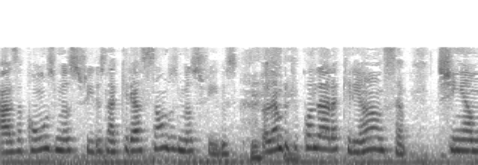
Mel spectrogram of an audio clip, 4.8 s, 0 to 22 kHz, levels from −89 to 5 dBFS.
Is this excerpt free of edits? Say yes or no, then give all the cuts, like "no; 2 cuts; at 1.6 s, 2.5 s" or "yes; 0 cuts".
yes; 0 cuts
